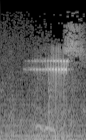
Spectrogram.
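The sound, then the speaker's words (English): A mobile phone rings during a sermon, a single faint, high electronic ring lasting under a second, rising slightly above a steady background hum. “And I'm ringing.”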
